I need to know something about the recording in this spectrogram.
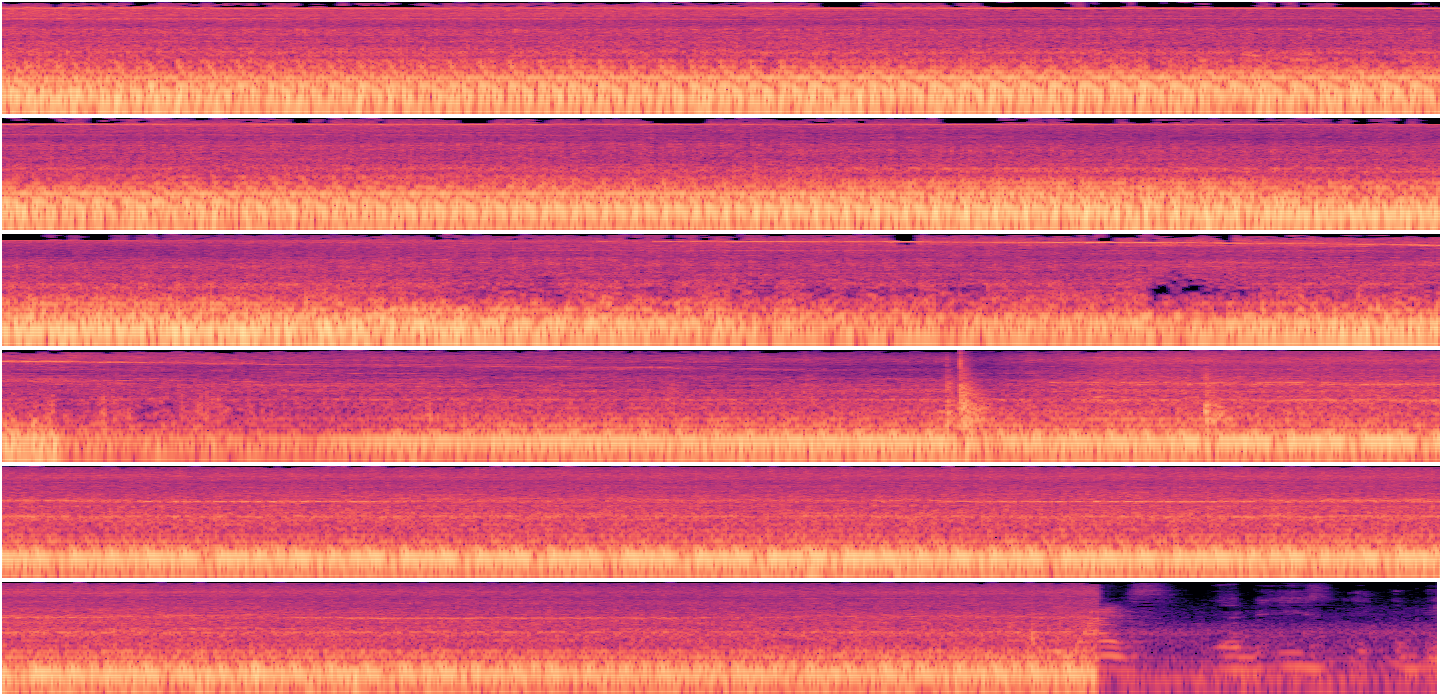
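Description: Supercharged engine of a box-body Chevy Caprice idling steadily, with a thin high whine that slides down in pitch around the middle. A single click comes about two-thirds of the way in, and after it a steady higher tone sits over the idle.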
